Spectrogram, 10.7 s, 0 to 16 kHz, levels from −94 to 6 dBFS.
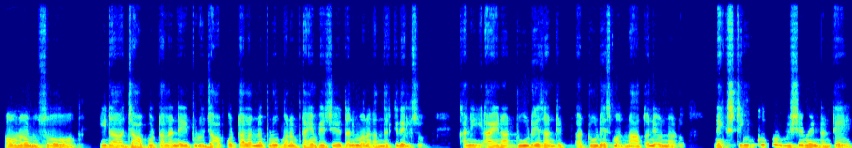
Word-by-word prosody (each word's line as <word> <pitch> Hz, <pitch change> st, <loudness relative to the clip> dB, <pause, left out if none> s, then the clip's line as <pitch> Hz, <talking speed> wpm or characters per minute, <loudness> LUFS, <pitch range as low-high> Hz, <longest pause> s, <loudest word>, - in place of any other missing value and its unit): అవునవును. 165 Hz, -2 st, +2 dB
సో, 170 Hz, -, -1 dB, 0.7 s
ఈయన 185 Hz, 0 st, +1 dB, 0.2 s
జాబ్ 150 Hz, +1 st, +1 dB
కొట్టాలంటే, 170 Hz, -2 st, 0 dB
ఇప్పుడు 155 Hz, -1 st, -2 dB
జాబ్ 135 Hz, 0 st, -3 dB
కొట్టాలన్నప్పుడు. 165 Hz, +1 st, +2 dB
మనం 160 Hz, -2 st, +2 dB
టైమ్ 165 Hz, +3 st, 0 dB
వేస్ట్ 180 Hz, -2 st, -1 dB
చేయొద్దని 170 Hz, +3 st, +1 dB
మనకందరికి 150 Hz, 0 st, -1 dB
తెలుసు. 140 Hz, +1 st, -6 dB, 0.5 s
కానీ 185 Hz, +3 st, 0 dB, 0.2 s
ఆయన 155 Hz, +1 st, +1 dB, 0.2 s
2 160 Hz, -1 st, +6 dB
డేస్ 165 Hz, 0 st, +3 dB
అంటే 150 Hz, +2 st, -2 dB, 0.2 s
ఆ -, -, -2 dB
2 155 Hz, -, +2 dB
డేస్ 165 Hz, -1 st, 0 dB
మరి 150 Hz, -1 st, -5 dB
నాతోనే 160 Hz, +4 st, +2 dB
ఉన్నాడు. 135 Hz, -2 st, -2 dB, 0.5 s
నెక్స్ట్ 180 Hz, +2 st, -4 dB
ఇంకొక 205 Hz, +1 st, -2 dB
విషయం 180 Hz, +3 st, +1 dB
ఏంటంటే 155 Hz, 0 st, 0 dB
160 Hz, 165 wpm, -23 LUFS, 155-175 Hz, 0.7 s, 2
